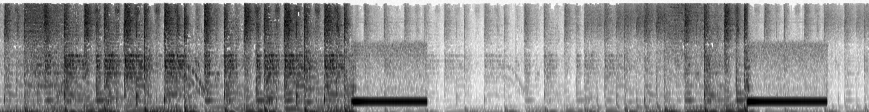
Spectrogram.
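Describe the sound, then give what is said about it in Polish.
A telephone ringback tone sounds twice, each a steady one-second beep several seconds apart, over a busy music bed, with no one talking, as a radio presenter phones a listener for a contest. “tak, to jest właśnie ten moment, kiedy próbować się będę dodzwonić do kogoś z Was.”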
